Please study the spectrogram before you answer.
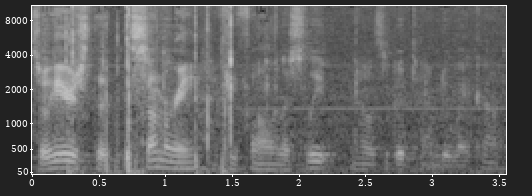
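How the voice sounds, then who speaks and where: A man giving a physics lecture while losing his voice, speaking haltingly and often breaking off mid-phrase. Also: on the low side, vocal fry. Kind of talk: university lecture at a board. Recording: noisy classroom recording.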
